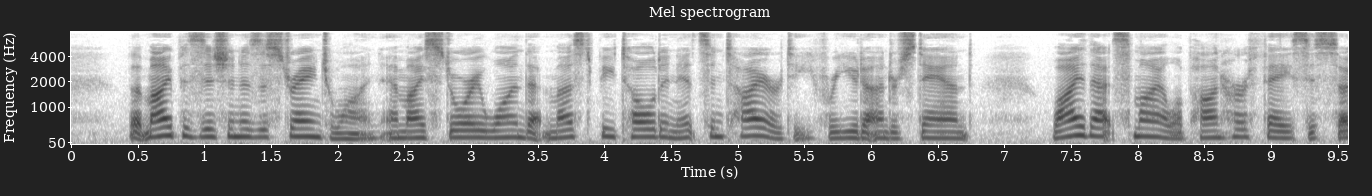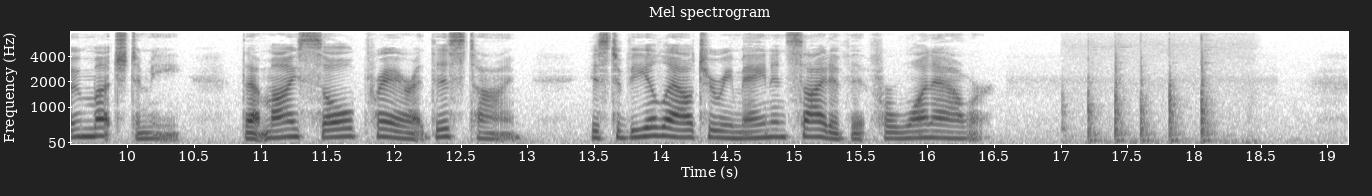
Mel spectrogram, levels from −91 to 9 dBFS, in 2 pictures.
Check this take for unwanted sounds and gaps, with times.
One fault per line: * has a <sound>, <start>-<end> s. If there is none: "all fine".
* has a thud, 17.0-18.6 s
